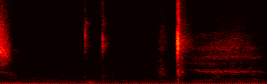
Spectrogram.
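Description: A quiet pause holding a few faint ticks, then one sharp click about a second and a third in: a computer mouse click advancing a presentation slide.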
